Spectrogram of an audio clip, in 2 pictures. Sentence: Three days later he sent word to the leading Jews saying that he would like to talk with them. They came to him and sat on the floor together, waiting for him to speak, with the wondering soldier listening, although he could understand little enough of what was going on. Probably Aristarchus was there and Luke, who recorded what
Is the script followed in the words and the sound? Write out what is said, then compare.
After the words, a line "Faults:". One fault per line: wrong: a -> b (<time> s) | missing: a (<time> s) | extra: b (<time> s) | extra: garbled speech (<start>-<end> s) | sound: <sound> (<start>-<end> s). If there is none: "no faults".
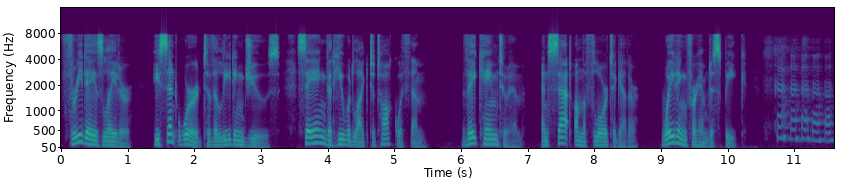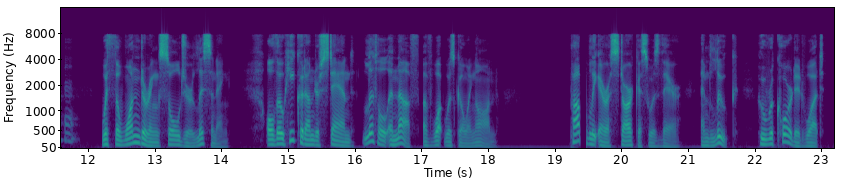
Three days later he sent word to the leading Jews saying that he would like to talk with them. They came to him and sat on the floor together, waiting for him to speak, with the wondering soldier listening, although he could understand little enough of what was going on. Probably Aristarchus was there and Luke, who recorded what
Faults:
sound: laugh (10.5-11.9 s)
sound: dropout (19.4-19.5 s)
